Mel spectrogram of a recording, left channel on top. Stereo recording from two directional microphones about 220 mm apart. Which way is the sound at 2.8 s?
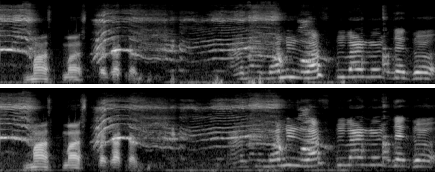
35° left (ahead or behind).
